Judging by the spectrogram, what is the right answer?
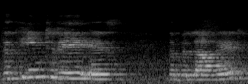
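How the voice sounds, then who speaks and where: A woman whose first language is Urdu, reading her poems slowly and repeating each first line at a live poetry event. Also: on the high side, a little hiss or hum. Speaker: featured poet. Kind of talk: poetry reading with spoken introductions. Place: performing arts venue. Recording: echoey hall from far off.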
